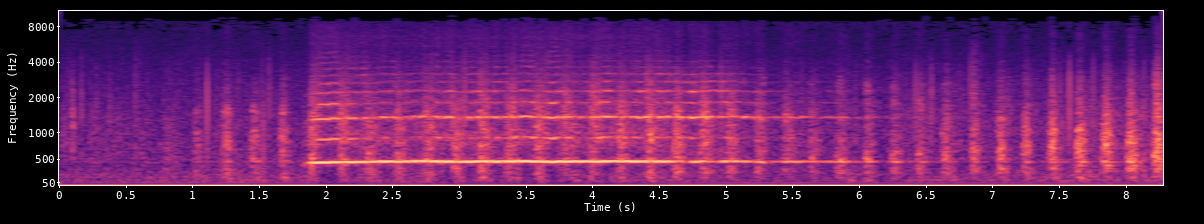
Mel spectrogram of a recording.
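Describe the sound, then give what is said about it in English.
A steam goods train chuffs slowly and steadily up an incline on its run from Nottingham to Chesterfield, its regular puffs continuing throughout while a long, sustained whistle sounds for several seconds near the start. “A goods train was puffing slowly up an incline on its run from Nottingham to Chesterfield.”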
